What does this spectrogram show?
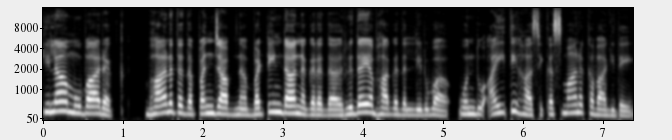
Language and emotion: Kannada, neutral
